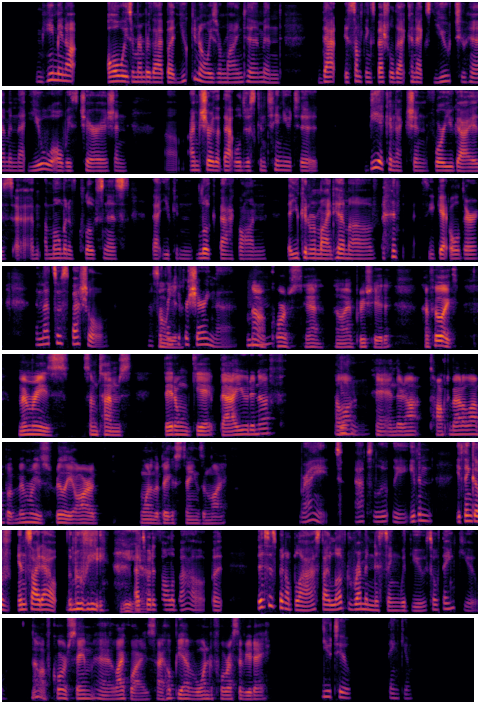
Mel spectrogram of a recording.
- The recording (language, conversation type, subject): English, unstructured, Have you ever been surprised by a forgotten memory?
- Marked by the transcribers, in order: chuckle; laughing while speaking: "the movie"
